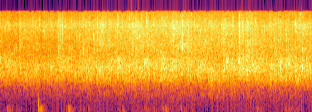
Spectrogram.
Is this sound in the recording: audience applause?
yes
